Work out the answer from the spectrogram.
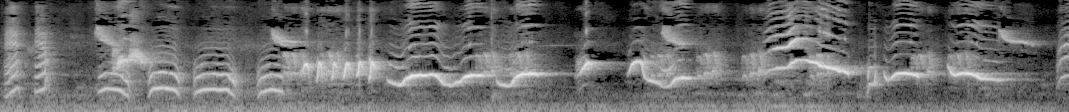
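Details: Caged Black-throated laughingthrush singing to stimulate other birds to sing: a loud, varied run of rich whistled phrases, rising and falling slurs and bouncy repeated notes, with quick changes of pattern throughout.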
